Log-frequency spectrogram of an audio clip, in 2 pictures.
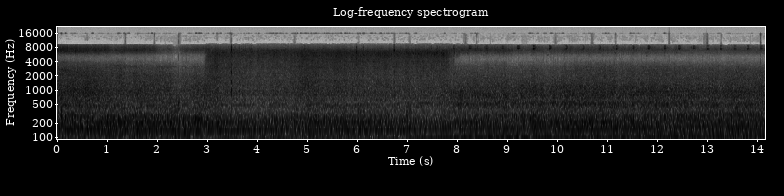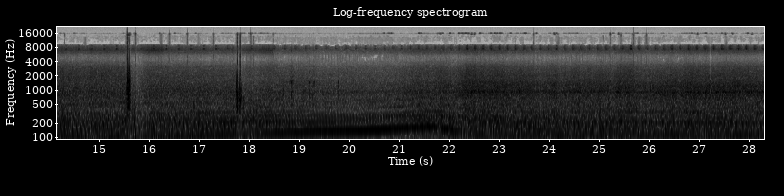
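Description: Car engine running steadily under way. About two-thirds of the way through, the pitch rises as the car accelerates, then drops sharply, as at a gear change. Two brief clicks come shortly before the rise.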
